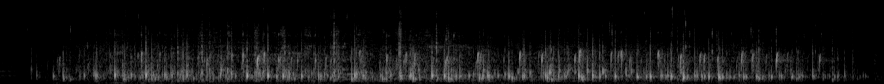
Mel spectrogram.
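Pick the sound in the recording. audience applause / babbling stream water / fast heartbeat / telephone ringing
babbling stream water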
